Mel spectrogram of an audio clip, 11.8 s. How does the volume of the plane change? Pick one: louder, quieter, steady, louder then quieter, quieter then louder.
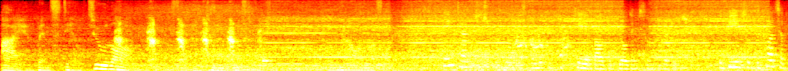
louder.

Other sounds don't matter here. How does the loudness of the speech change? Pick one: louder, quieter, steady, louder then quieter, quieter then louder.
quieter then louder.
